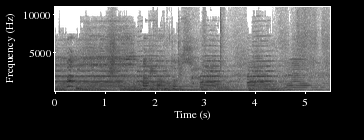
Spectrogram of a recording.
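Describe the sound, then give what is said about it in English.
A puppy whimpers and yips in a run of high, whiny cries with a few sharper bursts, fairly loud and nearly continuous for several seconds. “It's like you're straight up confusing our puppy.”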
